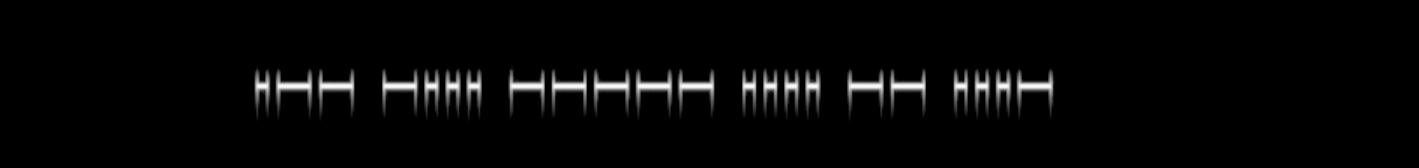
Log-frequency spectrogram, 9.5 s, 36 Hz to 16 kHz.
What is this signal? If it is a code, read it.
Morse code, heard as a keyed tone, about 17 wpm, 700 Hz. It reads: WB0HMV
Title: USA Call Signs - 6 Characters - Repeated 3x - 17wpm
